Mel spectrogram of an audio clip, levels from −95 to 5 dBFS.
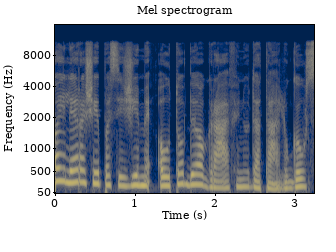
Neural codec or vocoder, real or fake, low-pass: none; real; 10.8 kHz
